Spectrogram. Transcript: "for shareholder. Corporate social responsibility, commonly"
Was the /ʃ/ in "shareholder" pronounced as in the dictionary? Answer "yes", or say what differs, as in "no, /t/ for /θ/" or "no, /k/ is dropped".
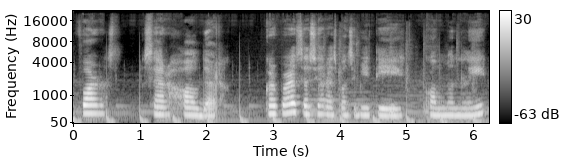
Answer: no, /s/ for /ʃ/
